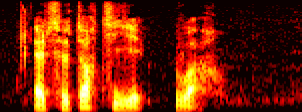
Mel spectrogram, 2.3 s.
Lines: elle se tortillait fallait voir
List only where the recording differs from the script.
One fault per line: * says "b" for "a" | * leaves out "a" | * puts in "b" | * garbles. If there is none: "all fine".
* leaves out "fallait"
